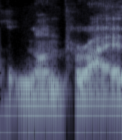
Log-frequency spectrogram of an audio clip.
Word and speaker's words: Nonpareil: And that's where the best known variety, Nonpareil, Nonpareil is the way we would pronounce it if we'd taken high school French, was created by an almond grower way back in the 1870s.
